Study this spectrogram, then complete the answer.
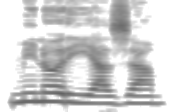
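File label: "minorias", female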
